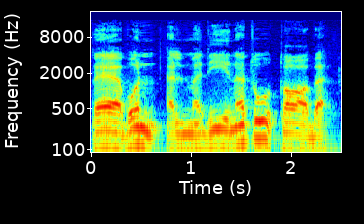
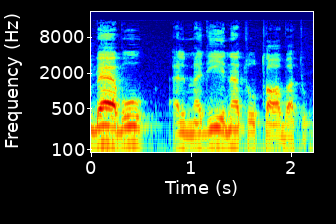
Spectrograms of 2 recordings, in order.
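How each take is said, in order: First: The first word ends with an added n sound. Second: The first word has no added n sound. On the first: The phrase is a full sentence: the gate of the city is Taba. The speaker calls it right. "يعني مبتدأ وخبر، وتنون باب" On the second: The first two words form a possessive phrase, the city's gate. The speaker calls it wrong. "ما تقولش باب المدينة طابة، ما ينفع"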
